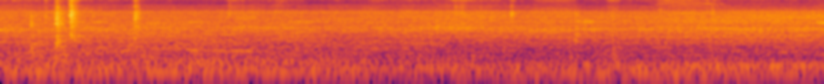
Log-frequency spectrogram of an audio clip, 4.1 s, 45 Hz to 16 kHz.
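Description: Maruti 800's three-cylinder petrol engine idling steadily, with two sharp clicks in the first second.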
